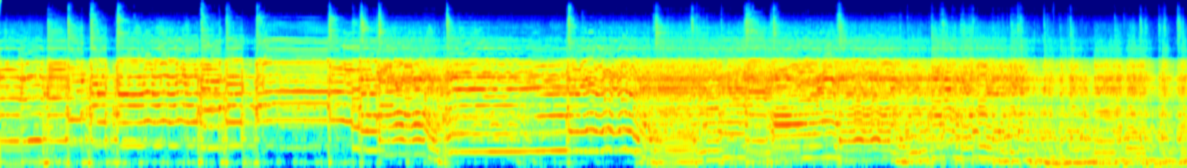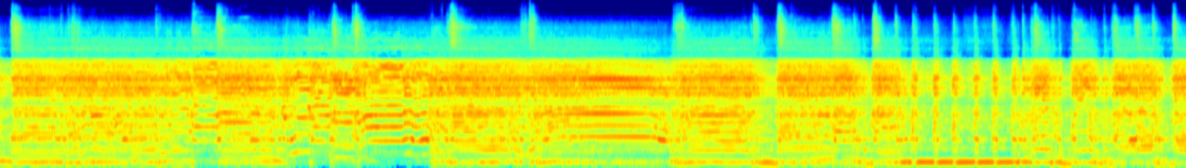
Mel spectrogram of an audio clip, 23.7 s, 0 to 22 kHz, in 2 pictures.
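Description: An electric guitar plays through a Line 6 AMPLIFi 75 amplifier with delay and reverb on, sustained notes and chords ringing out with echoing repeats and a lingering tail, loud and continuous throughout.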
